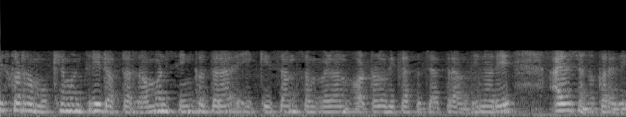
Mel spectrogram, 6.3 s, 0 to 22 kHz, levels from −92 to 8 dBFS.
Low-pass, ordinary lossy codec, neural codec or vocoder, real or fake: 3.6 kHz; none; vocoder, 24 kHz, 100 mel bands, Vocos; fake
